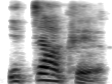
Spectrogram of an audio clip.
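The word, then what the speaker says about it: יצחק: 이삭의 원래 그 시브리어 발음이 뭐냐면 이 짜하크예요.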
